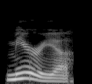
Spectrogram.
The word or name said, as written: miriah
